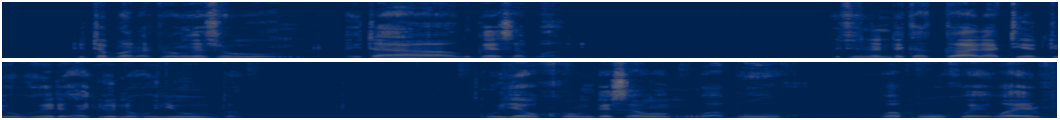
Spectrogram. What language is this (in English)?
Kinga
